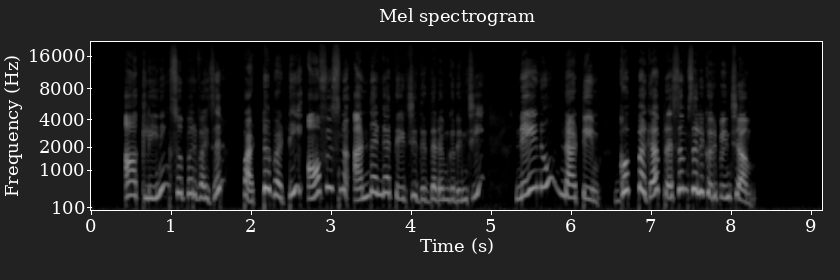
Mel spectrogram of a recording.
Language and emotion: Telugu, happy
